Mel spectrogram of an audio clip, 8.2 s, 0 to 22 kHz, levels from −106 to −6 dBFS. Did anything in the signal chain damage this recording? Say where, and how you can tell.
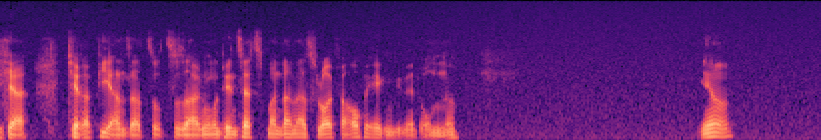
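No, nothing along the way from capture to playback seems to have harmed this speech; there's simply nothing in it that points to trouble at any stage.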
